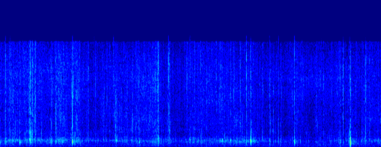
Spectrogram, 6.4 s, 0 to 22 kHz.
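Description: Long nails scratch and rub the teal and silver plastic sequin cover of a small journal held in the hands. The result is a soft, steady crinkly rasp with bright, brittle ticks, punctuated by a few sharper clicks around 940 Hz and no low end.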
